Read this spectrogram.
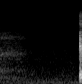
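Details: Cough from an adult who has a cold, with a lost voice and a creaky throat.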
